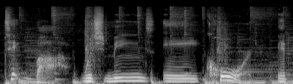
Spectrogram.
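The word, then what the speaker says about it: תקווה: for hope is or in the israeli language is pronounced tikvah which means a chord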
